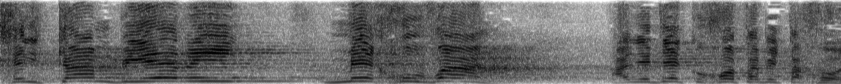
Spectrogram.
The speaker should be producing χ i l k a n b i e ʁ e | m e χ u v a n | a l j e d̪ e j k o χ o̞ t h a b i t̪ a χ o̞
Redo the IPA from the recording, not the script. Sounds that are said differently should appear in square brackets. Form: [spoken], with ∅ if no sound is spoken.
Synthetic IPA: χ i l k a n b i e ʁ [i] | m e χ u v a n | a l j e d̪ e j k o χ o̞ t h a b i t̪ a χ o̞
